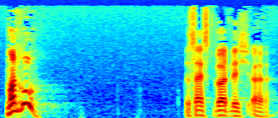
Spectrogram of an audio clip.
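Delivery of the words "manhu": imitated puzzled exclamation, higher and louder; erstaunter Ausruf. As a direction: call it out like people baffled by a new sight. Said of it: "Die riefen aus". (erstaunt ausgerufen)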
